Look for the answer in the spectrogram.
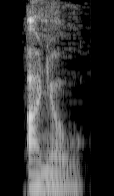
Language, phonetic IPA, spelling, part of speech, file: Polish, [ˈãɲɔw], Anioł, proper noun, Pl-Anioł.ogg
